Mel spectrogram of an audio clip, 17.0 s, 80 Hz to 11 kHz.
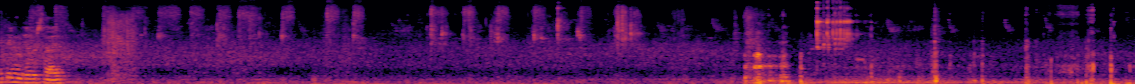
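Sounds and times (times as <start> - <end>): spray paint can hissing: 0.3 - 5.6, 6.4 - 9.6.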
